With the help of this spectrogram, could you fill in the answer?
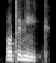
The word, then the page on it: ortanique: Indian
